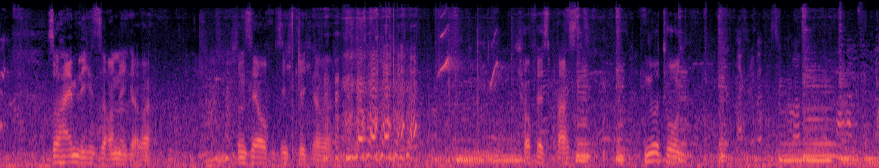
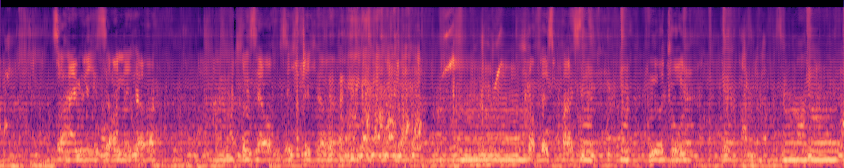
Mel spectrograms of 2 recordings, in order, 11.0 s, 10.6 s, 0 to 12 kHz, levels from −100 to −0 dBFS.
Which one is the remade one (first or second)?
second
